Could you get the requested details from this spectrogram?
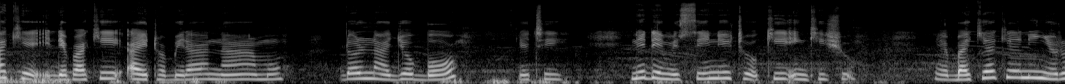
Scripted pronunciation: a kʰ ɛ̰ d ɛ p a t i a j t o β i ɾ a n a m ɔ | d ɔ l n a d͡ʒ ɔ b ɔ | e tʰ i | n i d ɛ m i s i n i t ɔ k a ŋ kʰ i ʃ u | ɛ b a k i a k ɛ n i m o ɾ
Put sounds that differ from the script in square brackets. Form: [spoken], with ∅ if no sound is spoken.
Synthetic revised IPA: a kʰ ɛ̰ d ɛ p a [k] i a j t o [b] i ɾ a n a m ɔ | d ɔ l n a d͡ʒ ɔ b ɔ | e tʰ i | n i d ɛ m i s i n i t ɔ k [i] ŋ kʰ i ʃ u | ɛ b a k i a k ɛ n i [ɲ] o ɾ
